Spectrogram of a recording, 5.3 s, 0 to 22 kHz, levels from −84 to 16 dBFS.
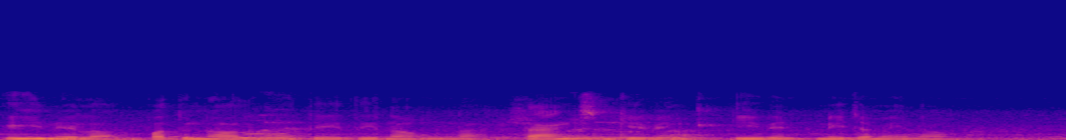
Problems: low volume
